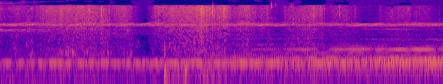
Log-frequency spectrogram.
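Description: Dark ambient background music: a low steady drone with a high, wavering tone above it and a soft hiss, and another held note joining near the end.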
